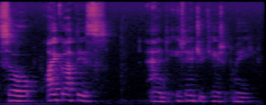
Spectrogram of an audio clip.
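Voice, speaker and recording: A woman with a Munster Irish accent speaks at a medium pitch in a monotone, flat intonation. Room echo is audible, and background noise is noticeable. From Ireland, County Tipperary. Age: 70s. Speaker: author and local historian. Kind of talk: interview chat.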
